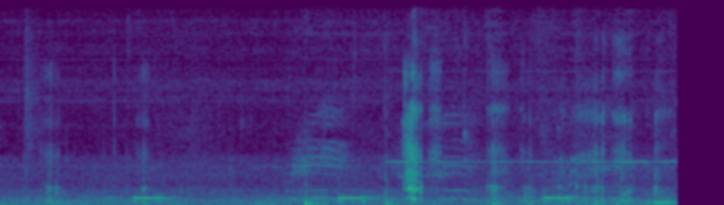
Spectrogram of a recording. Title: Neonatal Inspiratory Stridor: Vallecular Cyst on Ultrasound & Endoscopy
